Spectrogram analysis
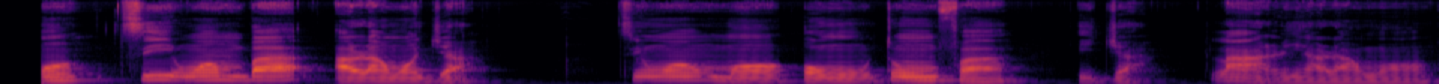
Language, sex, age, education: Yoruba, male, 30-45, tertiary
